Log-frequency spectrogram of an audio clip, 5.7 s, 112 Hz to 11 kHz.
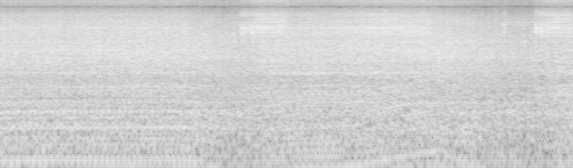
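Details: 1957 Chevy Bel Air, likely a 283 small-block V8, garage kept since '76, fuel pump working. A loud, steady fast idle with a slightly uneven, rich beat as it clears after flooding. They suspect something stuck in the carburetor and are letting it run the carburetor dry.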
